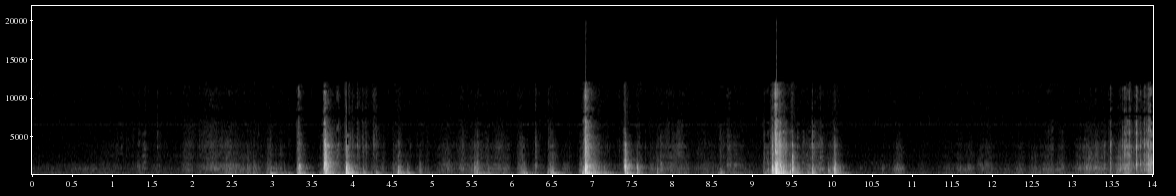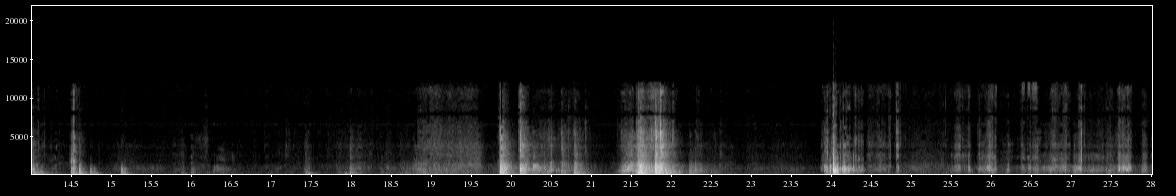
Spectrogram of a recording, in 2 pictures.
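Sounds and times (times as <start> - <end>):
irregular knocks and thuds: 2.8 - 7.9, 14.1 - 15.4.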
